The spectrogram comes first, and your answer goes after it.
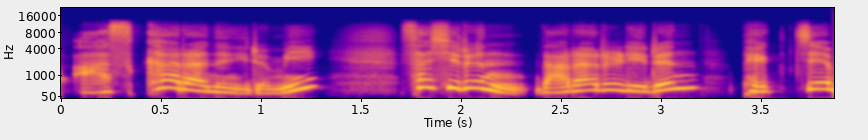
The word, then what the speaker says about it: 飛鳥: 역시 시작은 아스카 빗자입니다. 저도 예전에 아스카 지역을가 본 적이 있는데 이게 늘 궁금했어요. 한자로는 분명 비조, 나는 세 즉 비조인데 왜 이걸 아스카라고 읽는 걸까요?네 바로 그 지점이 모든 비스터리의 출발점입니다.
